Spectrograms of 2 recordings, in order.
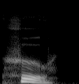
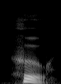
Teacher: My lips are already rounding up to make that ooh sound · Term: the H sound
